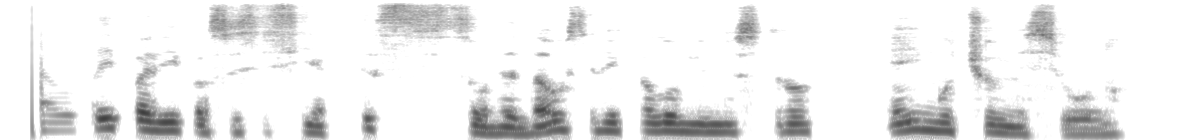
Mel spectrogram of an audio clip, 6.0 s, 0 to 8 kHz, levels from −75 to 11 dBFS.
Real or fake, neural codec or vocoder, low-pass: real; none; 7.2 kHz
